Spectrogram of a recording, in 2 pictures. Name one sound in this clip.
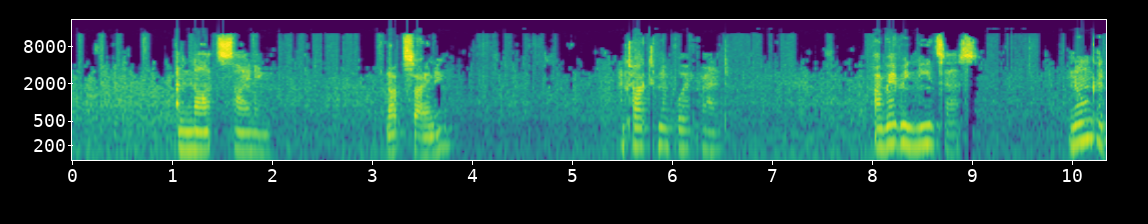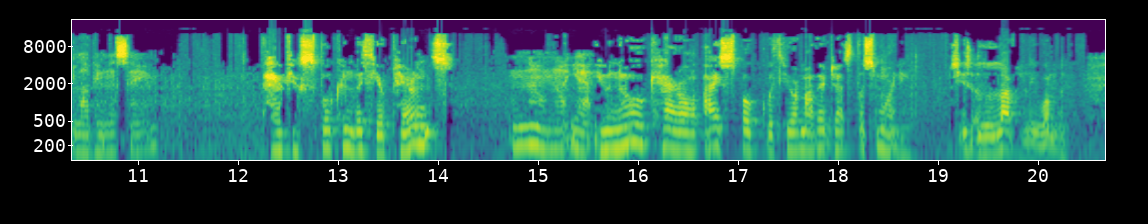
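An elderly woman speaks calmly and slowly nearby.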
